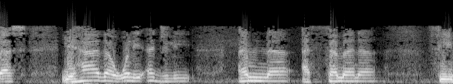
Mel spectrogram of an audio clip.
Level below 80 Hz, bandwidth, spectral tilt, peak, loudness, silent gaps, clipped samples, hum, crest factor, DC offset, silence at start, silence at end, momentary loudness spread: -40 dBFS; 7.2 kHz; -6 dB/octave; 0 dBFS; -10 LUFS; none; 0.6%; none; 10 dB; under 0.1%; 0 s; 0 s; 19 LU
